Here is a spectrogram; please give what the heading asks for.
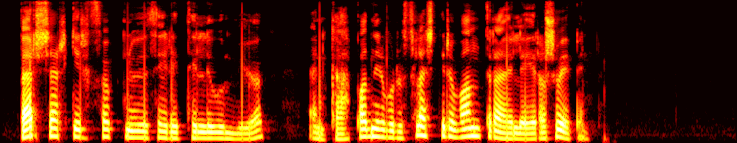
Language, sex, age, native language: Icelandic, male, 30-39, Icelandic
